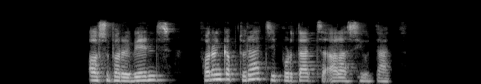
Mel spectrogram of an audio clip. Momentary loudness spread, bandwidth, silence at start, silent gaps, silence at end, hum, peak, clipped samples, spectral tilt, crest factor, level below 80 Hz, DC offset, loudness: 7 LU; 8.4 kHz; 0.9 s; 1.89-1.96 s; 0.9 s; none; -2 dBFS; under 0.1%; -3.5 dB/octave; 18 dB; -62 dBFS; under 0.1%; -19 LUFS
